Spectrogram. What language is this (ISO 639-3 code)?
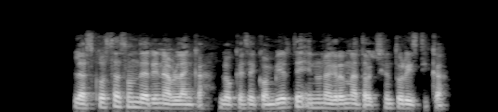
spa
